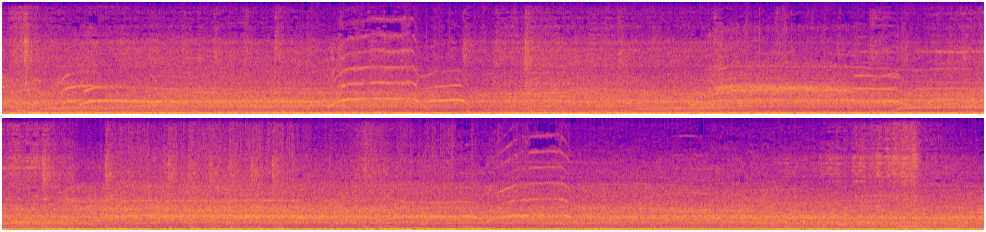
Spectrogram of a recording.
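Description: Loud music over a concert PA with heavy, steady bass, while fans in the audience let out high screams every few seconds.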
